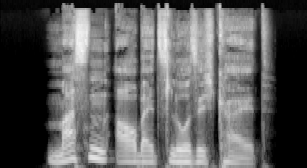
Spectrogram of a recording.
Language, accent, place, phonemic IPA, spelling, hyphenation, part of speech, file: German, Germany, Berlin, /ˈmasənˌaʁbaɪ̯tsloːzɪçkaɪ̯t/, Massenarbeitslosigkeit, Mas‧sen‧ar‧beits‧lo‧sig‧keit, noun, De-Massenarbeitslosigkeit.ogg
- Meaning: mass unemployment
